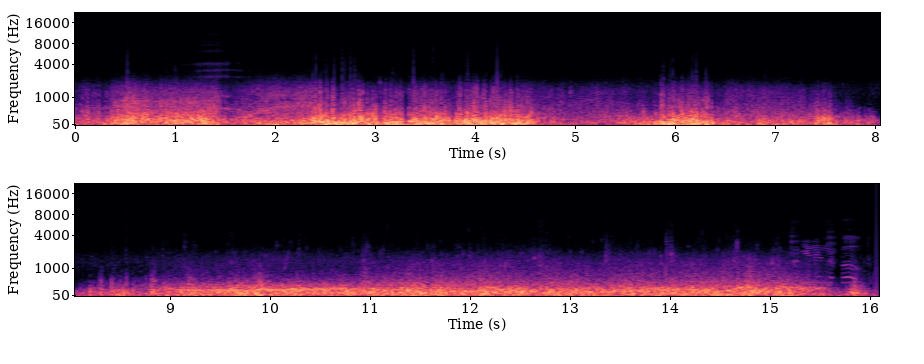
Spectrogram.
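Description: Strong wind buffeting the microphone: a loud, gusty rumble that surges and eases, dipping briefly about four and a half and eight seconds in.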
